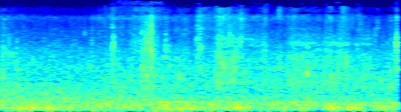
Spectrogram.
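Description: Shallow water sloshing and splashing as a person wades through muddy swamp water, with irregular low rumbling and a few faint clicks.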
